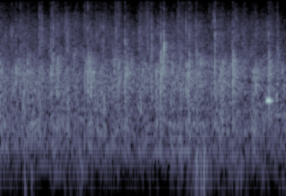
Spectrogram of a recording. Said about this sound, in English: Please, a round of applause.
